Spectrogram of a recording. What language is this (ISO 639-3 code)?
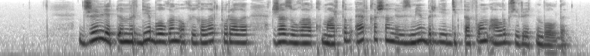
kaz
